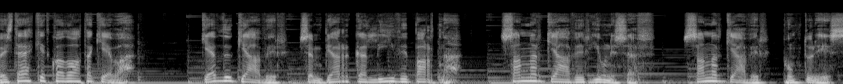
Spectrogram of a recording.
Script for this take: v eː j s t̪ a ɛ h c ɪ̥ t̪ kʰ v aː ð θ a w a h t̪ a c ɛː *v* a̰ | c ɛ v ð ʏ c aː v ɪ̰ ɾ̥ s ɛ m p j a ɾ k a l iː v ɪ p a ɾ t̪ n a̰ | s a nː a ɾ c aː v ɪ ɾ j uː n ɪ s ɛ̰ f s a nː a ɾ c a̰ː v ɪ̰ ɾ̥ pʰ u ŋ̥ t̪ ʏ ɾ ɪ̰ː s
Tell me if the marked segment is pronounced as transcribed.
yes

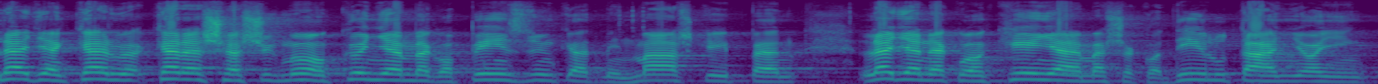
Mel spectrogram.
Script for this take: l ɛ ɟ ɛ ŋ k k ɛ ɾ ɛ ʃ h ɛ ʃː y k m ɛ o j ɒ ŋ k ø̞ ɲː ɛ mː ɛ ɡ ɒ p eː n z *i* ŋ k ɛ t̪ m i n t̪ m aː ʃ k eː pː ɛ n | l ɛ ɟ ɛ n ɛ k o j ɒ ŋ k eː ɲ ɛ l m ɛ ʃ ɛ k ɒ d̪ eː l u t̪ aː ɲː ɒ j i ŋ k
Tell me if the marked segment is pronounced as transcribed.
no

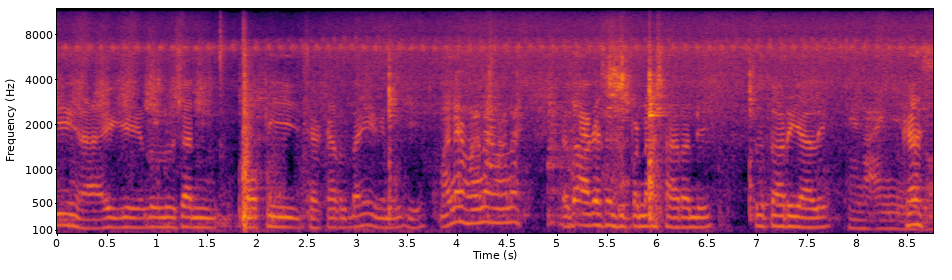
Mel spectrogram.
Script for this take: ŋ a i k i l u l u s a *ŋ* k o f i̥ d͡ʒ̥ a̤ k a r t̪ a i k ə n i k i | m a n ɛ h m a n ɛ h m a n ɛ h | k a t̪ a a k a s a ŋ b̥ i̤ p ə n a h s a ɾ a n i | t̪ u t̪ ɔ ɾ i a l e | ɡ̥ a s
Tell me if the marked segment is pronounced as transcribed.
no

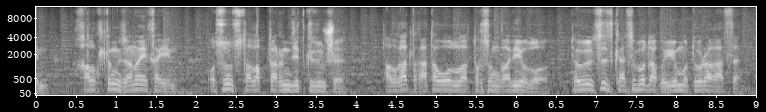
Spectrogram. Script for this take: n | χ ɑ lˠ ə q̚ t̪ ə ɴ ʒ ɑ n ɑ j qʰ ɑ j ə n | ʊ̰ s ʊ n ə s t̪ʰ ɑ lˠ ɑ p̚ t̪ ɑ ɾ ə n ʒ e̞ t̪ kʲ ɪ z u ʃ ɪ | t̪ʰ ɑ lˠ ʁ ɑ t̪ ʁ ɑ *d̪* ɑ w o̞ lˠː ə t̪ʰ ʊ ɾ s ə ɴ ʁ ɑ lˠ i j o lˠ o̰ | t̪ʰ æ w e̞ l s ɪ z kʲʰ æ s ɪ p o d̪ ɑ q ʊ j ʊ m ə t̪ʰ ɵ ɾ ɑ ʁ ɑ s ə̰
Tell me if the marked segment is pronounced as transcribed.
no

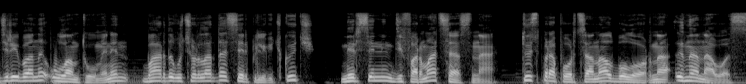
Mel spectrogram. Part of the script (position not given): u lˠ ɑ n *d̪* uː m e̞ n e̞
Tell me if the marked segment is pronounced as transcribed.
no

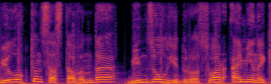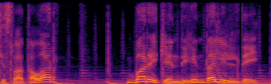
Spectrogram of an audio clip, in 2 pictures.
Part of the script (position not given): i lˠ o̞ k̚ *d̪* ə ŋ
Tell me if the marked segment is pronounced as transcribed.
no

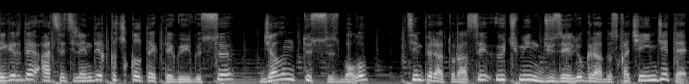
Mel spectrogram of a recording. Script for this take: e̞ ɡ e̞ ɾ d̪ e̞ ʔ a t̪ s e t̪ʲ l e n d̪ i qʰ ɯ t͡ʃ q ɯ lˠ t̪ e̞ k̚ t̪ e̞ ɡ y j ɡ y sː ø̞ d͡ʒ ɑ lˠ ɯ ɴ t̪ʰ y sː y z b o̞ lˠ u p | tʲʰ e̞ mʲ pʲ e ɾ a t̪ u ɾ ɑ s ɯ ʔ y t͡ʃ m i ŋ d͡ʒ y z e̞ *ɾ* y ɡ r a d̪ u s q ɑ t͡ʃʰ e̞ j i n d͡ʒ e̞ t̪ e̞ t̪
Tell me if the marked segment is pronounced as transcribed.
no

